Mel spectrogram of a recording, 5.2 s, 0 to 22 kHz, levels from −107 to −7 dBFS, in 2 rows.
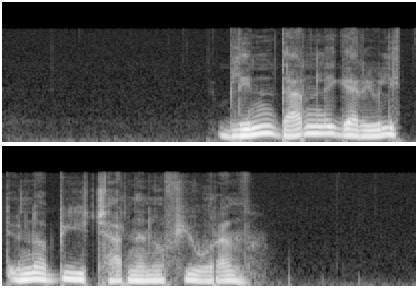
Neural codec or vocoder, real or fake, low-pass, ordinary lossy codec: none; real; 10.8 kHz; none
